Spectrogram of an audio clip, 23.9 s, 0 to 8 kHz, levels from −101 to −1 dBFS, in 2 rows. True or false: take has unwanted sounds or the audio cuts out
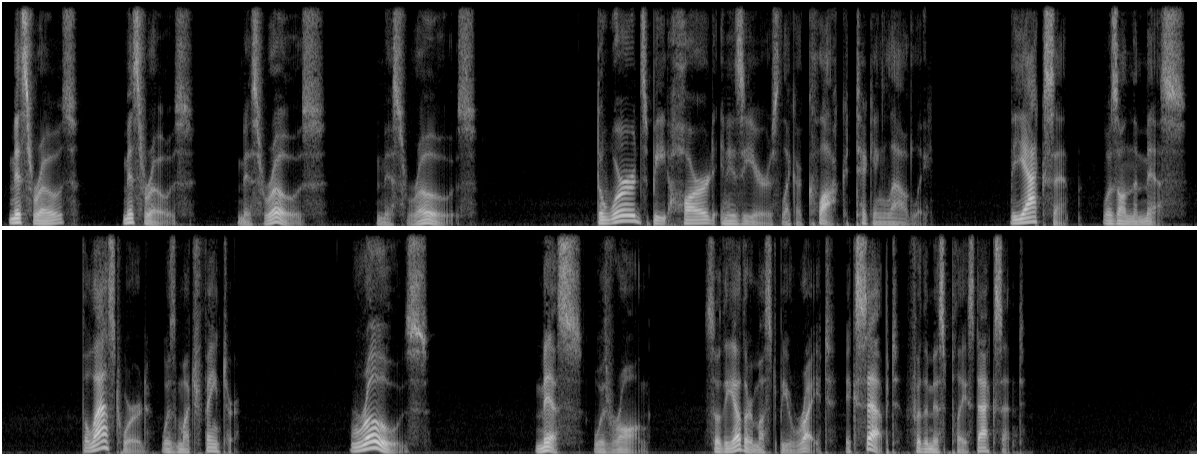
false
